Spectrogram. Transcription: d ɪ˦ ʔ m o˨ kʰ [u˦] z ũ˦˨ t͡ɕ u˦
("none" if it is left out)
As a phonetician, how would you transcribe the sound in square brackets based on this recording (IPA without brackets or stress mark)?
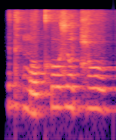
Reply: u˦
